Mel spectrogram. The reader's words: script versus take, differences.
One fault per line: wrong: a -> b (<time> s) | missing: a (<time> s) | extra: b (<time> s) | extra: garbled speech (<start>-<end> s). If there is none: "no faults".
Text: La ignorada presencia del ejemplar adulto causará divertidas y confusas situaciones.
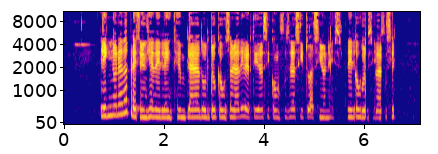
extra: garbled speech (5.7-6.6 s)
